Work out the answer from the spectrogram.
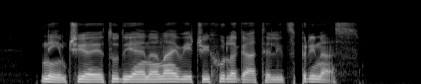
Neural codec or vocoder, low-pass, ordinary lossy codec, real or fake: none; 7.2 kHz; none; real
